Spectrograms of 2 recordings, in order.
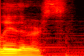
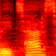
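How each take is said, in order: First: The middle consonant sounds like a soft d. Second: The middle consonant sounds like a clear t. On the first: "هر زمان حرف تی بین دو حرف سادار قرار بگیره به مثل دال تلفظ میشه" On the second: "اما letters هم تلفظ کنین مشکل نداره"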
